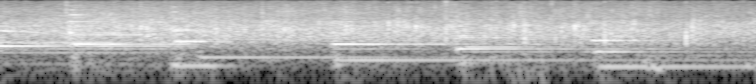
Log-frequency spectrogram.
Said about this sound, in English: You know, give them a big round of applause, will you?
